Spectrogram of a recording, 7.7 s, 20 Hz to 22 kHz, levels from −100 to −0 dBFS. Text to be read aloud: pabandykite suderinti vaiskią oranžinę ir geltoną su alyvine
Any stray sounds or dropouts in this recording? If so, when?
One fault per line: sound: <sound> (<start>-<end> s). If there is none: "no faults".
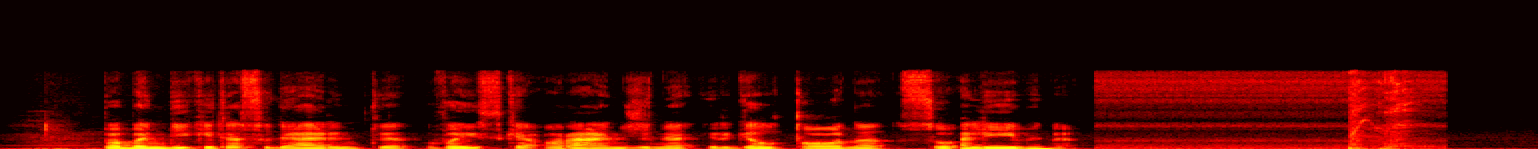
sound: thud (6.7-7.2 s)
